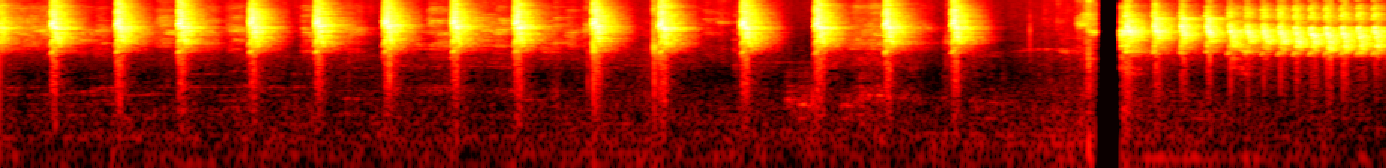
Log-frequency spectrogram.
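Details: Long-tailed shrike lure for birds slow to sing: a steady run of rasping high notes about twice a second, a brief break, then a faster rattling burst of rapid notes.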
